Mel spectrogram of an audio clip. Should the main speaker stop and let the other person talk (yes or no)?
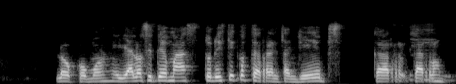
yes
